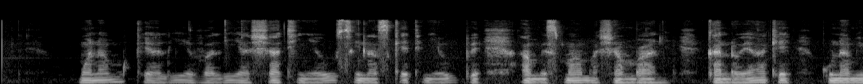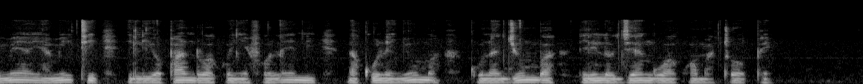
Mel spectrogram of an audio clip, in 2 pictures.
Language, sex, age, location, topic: Swahili, male, 25-35, Mombasa, agriculture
